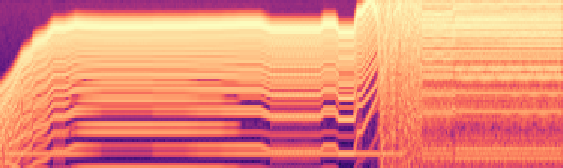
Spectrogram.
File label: ET NOISE; Big Beat Samples & More; AKAI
